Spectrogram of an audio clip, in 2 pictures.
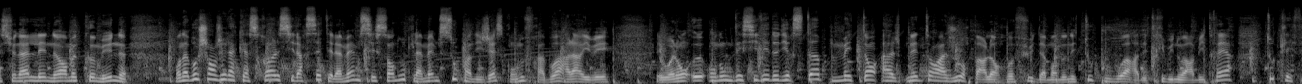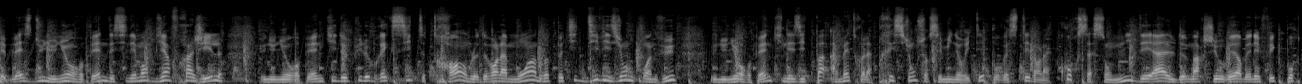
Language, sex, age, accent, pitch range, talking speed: French, male, 20-39, French, 130-185 Hz, 235 wpm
